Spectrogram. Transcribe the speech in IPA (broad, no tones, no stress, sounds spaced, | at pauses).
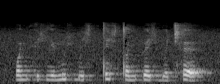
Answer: ɔ nʲ h ɛ ç lʲ ɛ m u ç b ɛ ç tː e ç t ɔ nʲ p ɛ ç b ɛ cʰ ɛ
